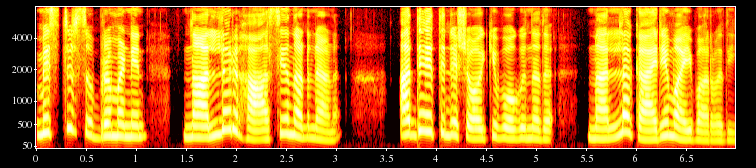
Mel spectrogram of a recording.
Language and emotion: Malayalam, happy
